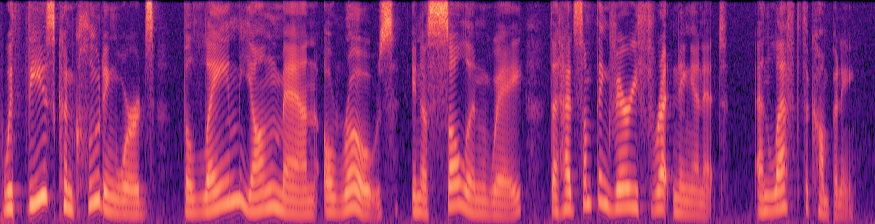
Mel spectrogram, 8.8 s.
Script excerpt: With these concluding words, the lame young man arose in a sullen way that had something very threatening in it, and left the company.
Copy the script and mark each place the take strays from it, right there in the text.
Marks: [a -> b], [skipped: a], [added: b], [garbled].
With these concluding words, the lame young man arose in a sullen way that had something very threatening in it, and left the company.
